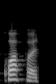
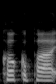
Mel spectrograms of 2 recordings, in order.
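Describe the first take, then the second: First: The name begins with a 'kwa' sound. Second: The name begins with a 'ko' sound. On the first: This is how the people themselves say it. The speaker calls it right. "This is how they pronounce it" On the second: This is the common outside pronunciation. The speaker calls it wrong. "I think that most of us probably pronounce it the Cocopa Indian tribe"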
